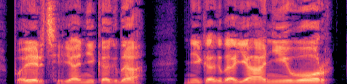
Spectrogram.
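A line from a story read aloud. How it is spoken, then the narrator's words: Shouted. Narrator (Russian): выкрикнул он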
